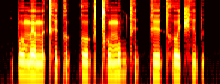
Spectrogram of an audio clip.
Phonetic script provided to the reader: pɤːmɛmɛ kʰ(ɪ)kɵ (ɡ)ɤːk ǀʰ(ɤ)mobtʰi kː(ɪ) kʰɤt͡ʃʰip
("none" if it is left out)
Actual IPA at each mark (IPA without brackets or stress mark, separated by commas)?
ɪ, kː, o, ɪː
